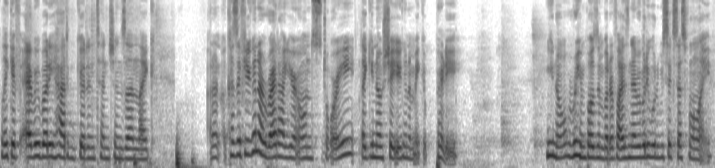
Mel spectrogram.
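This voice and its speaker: High-voiced young woman arguing casually. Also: steady tone, fast. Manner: argumentative, swears, laughs a lot. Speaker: podcast host. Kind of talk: casual chat.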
